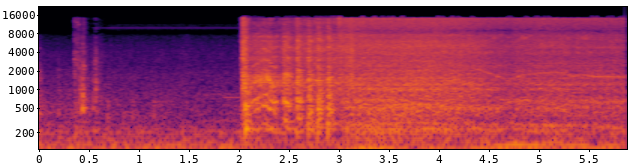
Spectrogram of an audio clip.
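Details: 2013 Chevy Suburban 1500 started briefly after replacing a noisy AC stretch belt, with the air intake still off; a few cranking beats, then it fires to a steady idle with no belt squeal. The new belt stayed on and all is intact.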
